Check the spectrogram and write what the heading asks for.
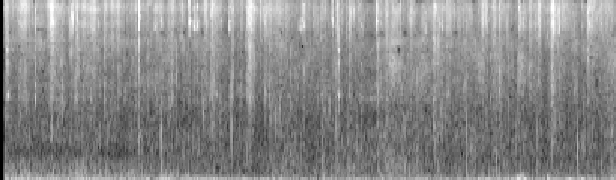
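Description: Footsteps of a walking dog and its handler crunching through dry fallen leaves, a run of small irregular crackles over a steady low rumble.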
